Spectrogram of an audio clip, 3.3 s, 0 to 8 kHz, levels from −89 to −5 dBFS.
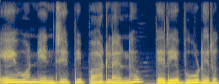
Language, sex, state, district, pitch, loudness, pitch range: Tamil, female, Tamil Nadu, Chennai, 205 Hz, -12 LUFS, 200-215 Hz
